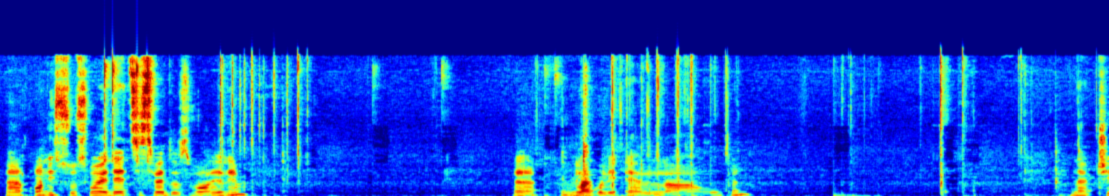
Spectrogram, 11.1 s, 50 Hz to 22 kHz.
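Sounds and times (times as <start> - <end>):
woman speaking: 0.0 - 2.6, 5.1 - 7.6, 10.7 - 11.0.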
